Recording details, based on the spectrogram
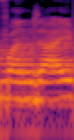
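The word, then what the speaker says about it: fungi: इसे हम फंजाई भी कह सकते हैं, फंगी भी कह सकते हैं और फंगाई भी कह सकते हैं, लेकिन हम क्या यूज़ करेंगे फंगी यूज़ करेंगे, जो हमारा इंडियन प्रोनाउंसिएशन में यूज़ होता है।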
